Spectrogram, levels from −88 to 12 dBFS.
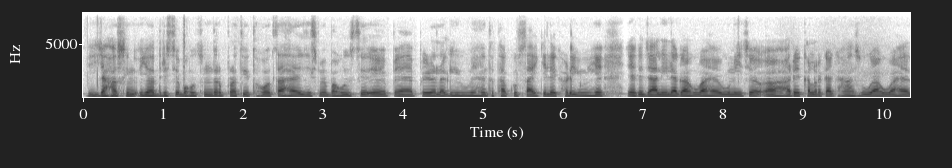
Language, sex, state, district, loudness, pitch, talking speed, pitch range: Hindi, male, Uttar Pradesh, Etah, -19 LUFS, 155 Hz, 215 wpm, 150-155 Hz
